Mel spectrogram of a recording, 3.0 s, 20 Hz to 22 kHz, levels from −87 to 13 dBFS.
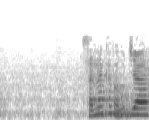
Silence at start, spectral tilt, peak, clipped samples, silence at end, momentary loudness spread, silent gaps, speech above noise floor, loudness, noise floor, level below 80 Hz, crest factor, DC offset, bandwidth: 1.7 s; -4.5 dB/octave; -8 dBFS; under 0.1%; 0 s; 10 LU; none; 33 dB; -25 LUFS; -55 dBFS; -72 dBFS; 18 dB; under 0.1%; 6.6 kHz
